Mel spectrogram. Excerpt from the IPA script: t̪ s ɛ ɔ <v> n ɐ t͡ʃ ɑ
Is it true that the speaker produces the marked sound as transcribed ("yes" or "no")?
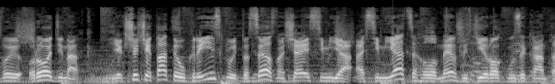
no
